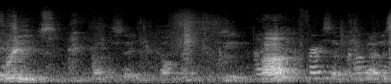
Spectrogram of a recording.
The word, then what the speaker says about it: Fries: It is not pronounced fries, it's freeze.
